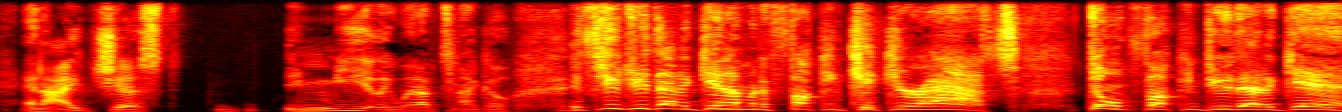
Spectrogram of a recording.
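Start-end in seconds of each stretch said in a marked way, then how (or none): 2.8-6.7 very high, furious, acted-out scream. Retelling confronting someone who kept doing it again: retelling a scream in someone's face. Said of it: "I just screamed in his face".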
